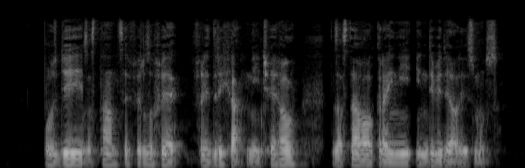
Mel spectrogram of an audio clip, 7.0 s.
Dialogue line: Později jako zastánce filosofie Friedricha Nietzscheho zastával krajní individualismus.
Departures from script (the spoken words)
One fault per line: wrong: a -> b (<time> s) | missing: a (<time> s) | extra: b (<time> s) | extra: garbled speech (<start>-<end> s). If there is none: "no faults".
missing: jako (1.1 s)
